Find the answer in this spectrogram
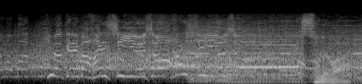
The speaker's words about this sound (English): And the crowd goes wild. There are people sobbing. They are so excited. There's all this pent-up excitement.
